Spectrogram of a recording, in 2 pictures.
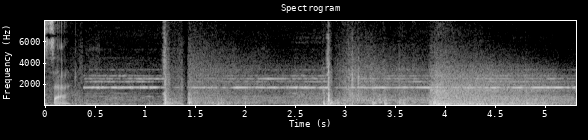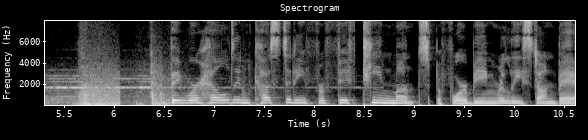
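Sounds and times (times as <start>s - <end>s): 
speech: 0.0s - 0.4s, 6.6s - 10.5s
constant high-pitched tone: 0.4s - 9.2s
quadcopter drones being smashed with heavy cracking blows: 1.2s - 6.6s.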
